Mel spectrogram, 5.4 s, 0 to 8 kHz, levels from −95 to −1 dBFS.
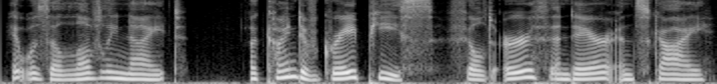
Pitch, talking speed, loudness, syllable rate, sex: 195 Hz, 180 wpm, -17 LUFS, 4.3 syllables/s, female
